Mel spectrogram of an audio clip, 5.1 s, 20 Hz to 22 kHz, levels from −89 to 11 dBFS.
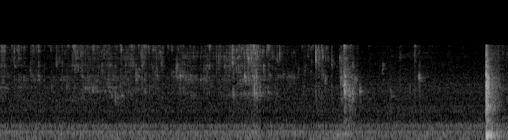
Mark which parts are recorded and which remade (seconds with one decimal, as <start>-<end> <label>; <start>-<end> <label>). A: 0.0-5.1 recorded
